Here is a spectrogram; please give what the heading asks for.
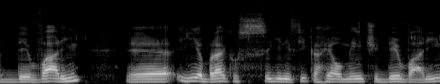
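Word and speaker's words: דברים: que é deuteronômio né em hebraico a pronúncia seria devarim ia branco significa realmente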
